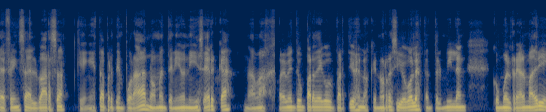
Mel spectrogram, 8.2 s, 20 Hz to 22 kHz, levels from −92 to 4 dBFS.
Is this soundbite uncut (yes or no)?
no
